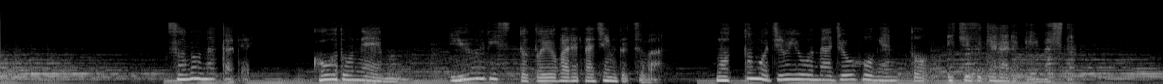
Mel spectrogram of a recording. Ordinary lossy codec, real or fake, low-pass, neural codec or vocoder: none; fake; 7.2 kHz; codec, 32 kHz, 1.9 kbps, SNAC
